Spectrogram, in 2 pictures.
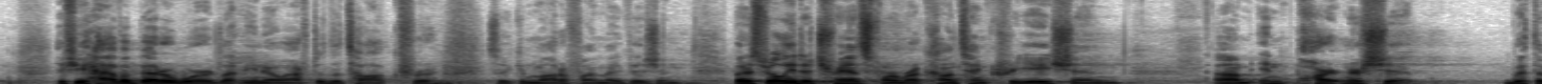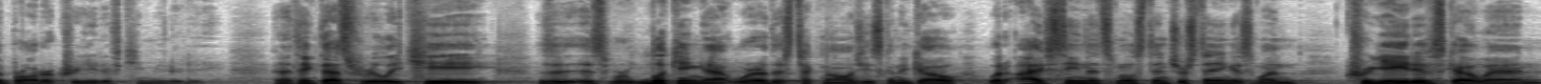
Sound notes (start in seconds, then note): none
